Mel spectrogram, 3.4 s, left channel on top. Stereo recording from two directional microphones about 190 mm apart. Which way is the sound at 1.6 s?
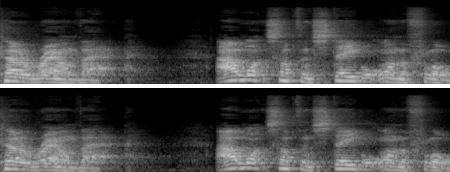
15° right (ahead or behind).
